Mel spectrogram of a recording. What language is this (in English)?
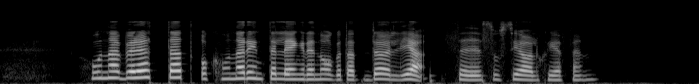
Swedish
